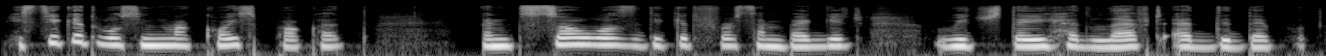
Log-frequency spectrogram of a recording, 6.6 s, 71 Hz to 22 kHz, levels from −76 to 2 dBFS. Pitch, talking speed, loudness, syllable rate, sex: 210 Hz, 190 wpm, -17 LUFS, 5.1 syllables/s, female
